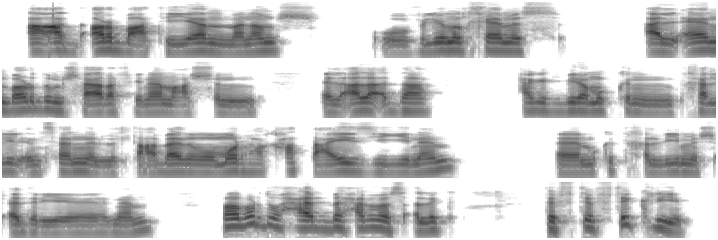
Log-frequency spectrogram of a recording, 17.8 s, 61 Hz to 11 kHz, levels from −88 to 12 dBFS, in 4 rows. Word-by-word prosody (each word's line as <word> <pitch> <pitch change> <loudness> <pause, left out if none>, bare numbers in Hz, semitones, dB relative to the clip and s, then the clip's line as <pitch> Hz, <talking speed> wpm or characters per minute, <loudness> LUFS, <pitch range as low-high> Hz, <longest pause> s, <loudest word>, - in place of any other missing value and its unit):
قعَد 370 0 +10
4 135 -7 +6
أيام 125 +1 +1
ما 110 - +2
نامش 125 +3 -3 0.3
وفي 105 +3 -10
اليوم 135 +2 +2
الخامس 130 -1 -2 0.5
قلقان 135 +3 +3
برضه، 145 +1 +1
مش 130 - -6
هيعرف 120 0 +4
ينام 115 -1 -1
عشان 105 -1 -6 0.4
القَلَق - - +3
ده 130 -1 -1 0.5
حاجة 130 0 -4
كبيرة، 130 +1 -2
ممكن 110 -4 -7
تخلّي 125 +1 -3
الإنسان 120 +2 -4
اللي 105 0 -7
تعبان 110 +3 +1
ومُرهق 115 +1 -1
حتى 130 0 -4
عايز 115 0 -2
ييجي 115 0 -8
ينام 130 +8 -5 0.6
آآ، 105 0 +1
ممكن 110 +1 -11
تخلّيه 115 +3 -8
مش 115 -2 -7
قادر - - -3
ينام، 105 +4 -6 0.4
فبرضه 195 +1 +3
حاب 160 0 +3
حابب 165 +1 -2
أسألِك 140 -2 -3 0.6
تف - - -1
تفتكري 315 -3 -3
125 Hz, 135 wpm, -23 LUFS, 110-135 Hz, 0.6 s, قعَد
